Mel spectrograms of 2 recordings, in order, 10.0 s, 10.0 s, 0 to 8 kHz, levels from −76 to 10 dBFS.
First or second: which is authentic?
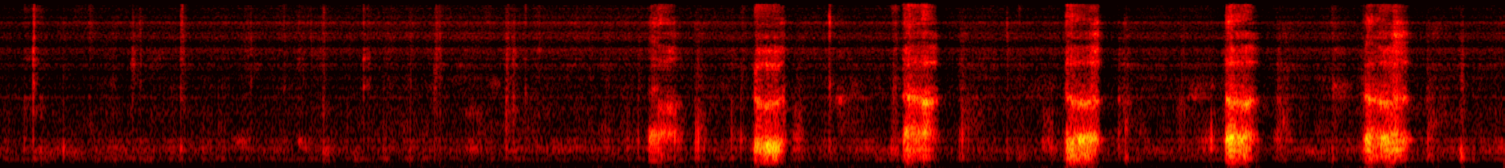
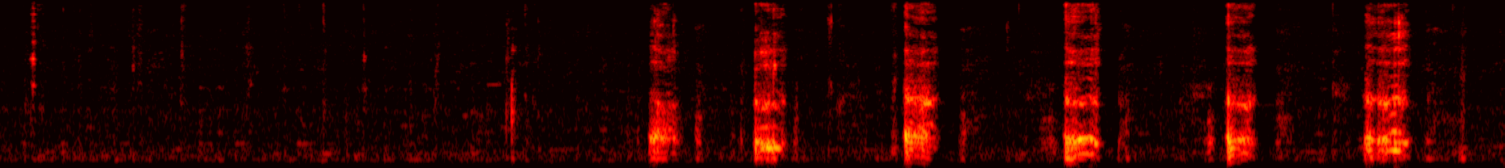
second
